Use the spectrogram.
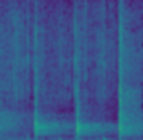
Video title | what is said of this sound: FUGOO Bluetooth Speaker & Accessories Full Review - Best Bang For Your Buck! | it's not Hollow like other Bluetooth speakers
